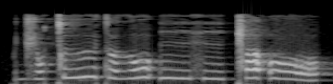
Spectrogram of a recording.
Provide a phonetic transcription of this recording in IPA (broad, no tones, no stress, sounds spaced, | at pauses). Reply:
d͡ʒ o ǀ ɨː t ɵ ð o ʔ iː x iː ǁ ɐ ʔ oː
